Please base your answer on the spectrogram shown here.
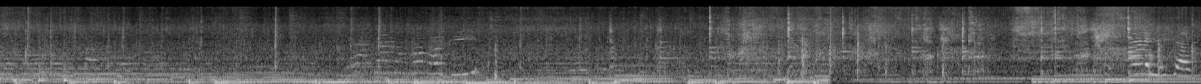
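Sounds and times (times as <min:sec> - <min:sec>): fish sizzling in a pan: 0:00.0 - 0:12.0
utensil scraping a pan: 0:06.0 - 0:12.0.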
